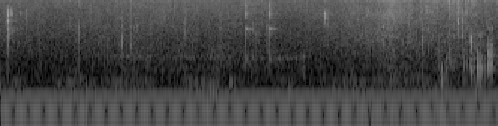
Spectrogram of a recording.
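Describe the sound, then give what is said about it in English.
A few light clinks of a cup against a saucer or table as someone sips coffee, faint and scattered over a steady low electrical hum, with no one talking. “Now I will pause and have a sip of coffee.”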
